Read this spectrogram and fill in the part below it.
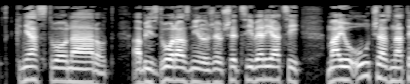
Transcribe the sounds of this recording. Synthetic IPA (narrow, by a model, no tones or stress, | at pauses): t̪kɲast̪ʋɔnaːɾɔt̪ | ʔa̰bizd̪ʊɔɾazɲilʒɛfʃɛt̪t͡siʋɛɾɪat͡simajuːuːt͡ʃaznat̪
